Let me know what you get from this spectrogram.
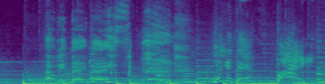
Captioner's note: tense hip-hop music; person laughs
